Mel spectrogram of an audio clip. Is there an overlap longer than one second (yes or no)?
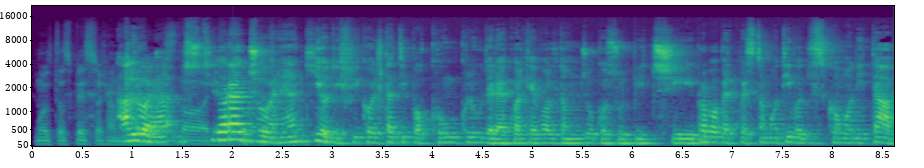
yes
